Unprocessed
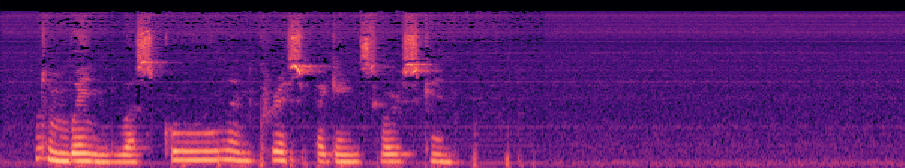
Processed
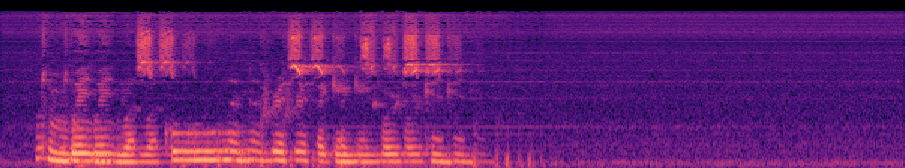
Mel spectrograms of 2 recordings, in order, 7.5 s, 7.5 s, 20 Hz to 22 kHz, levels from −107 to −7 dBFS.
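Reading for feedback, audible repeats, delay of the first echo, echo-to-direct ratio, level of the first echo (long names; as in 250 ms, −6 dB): 16%, 2, 185 ms, −4.5 dB, −4.5 dB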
